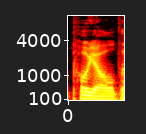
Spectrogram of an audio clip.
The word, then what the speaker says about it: Puyol: He's just like, I hope I'm saying that right. Puyol, is it? – Carlos Puyol. Puyol.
